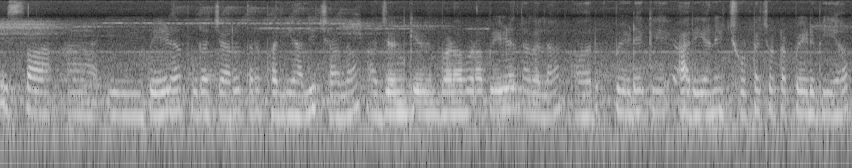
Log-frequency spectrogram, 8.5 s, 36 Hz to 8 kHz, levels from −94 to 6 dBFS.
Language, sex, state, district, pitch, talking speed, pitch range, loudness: Hindi, female, Uttar Pradesh, Varanasi, 205 Hz, 185 wpm, 190-220 Hz, -18 LUFS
